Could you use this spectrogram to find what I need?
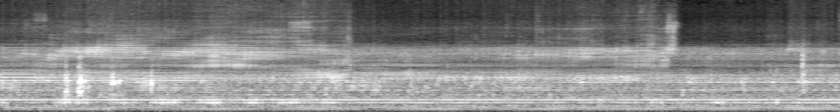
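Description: Wooden boards knock and clatter as they feed through a planer.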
